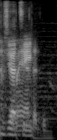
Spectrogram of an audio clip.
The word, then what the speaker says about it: Djitte: Musa Jetti. Musa Jetti, yeah. Jetti, yeah. I'm assuming that's how you say his name. It's Djitte. Yeah, and I'm assuming it's like a silent D.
